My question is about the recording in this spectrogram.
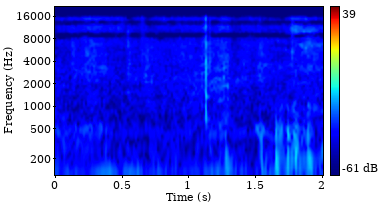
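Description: Small dog growling low and steady while guarding its chew bone from a reaching hand, with a rougher growl building near the end.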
